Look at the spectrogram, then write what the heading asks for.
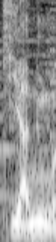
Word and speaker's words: Keanu: anglaise hawaïenne et chinoises son nom qui normalement se prononcent keanu un pack in your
